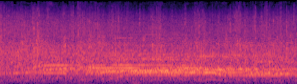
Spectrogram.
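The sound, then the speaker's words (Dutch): Audience applause at a live show, a dense, steady wash of clapping that runs unbroken through the whole clip at an even loudness. “Dank u wel, dames en heren. Applaus voor Nathalie.”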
